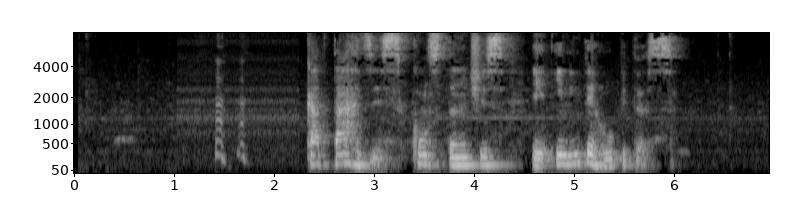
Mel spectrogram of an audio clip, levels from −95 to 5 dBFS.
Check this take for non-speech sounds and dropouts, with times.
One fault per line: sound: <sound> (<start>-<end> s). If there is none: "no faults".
sound: laugh (1.2-1.8 s)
